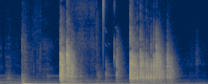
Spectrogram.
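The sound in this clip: Dice are rolled during a tabletop role-playing game session. There are three clattering bursts of knocks and rattling thuds on a hard surface, with short pauses between them. No one speaks.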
